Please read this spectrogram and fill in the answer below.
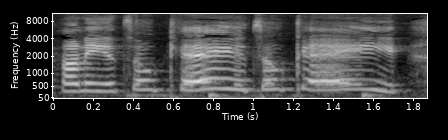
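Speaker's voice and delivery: soft, high, gentle reassurance; motherly soothing. Retold or imitated. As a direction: imitate a mother comforting her daughter. Mother soothing upset bride.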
